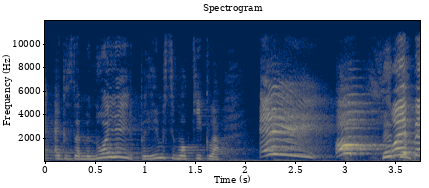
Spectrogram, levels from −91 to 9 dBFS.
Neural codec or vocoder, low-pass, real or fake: none; 10.8 kHz; real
